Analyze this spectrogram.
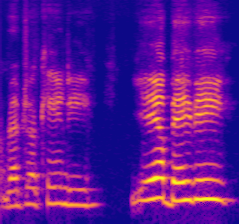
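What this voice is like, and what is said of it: Imitates another person's voice. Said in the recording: “I can hear him say it ... That was a good voice impersonation.”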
